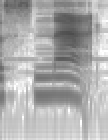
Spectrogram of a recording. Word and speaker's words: snack: 这个 snack s n a c k 这个 a 发 a 的声音，但是呢 snake。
